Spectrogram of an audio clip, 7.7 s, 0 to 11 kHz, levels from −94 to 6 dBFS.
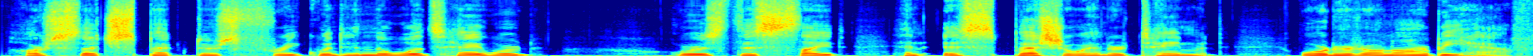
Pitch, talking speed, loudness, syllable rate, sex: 185 Hz, 150 wpm, -18 LUFS, 5.0 syllables/s, male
